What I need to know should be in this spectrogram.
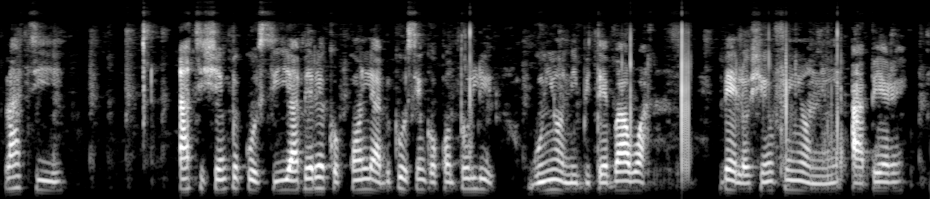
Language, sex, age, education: Yoruba, female, 30-45, tertiary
